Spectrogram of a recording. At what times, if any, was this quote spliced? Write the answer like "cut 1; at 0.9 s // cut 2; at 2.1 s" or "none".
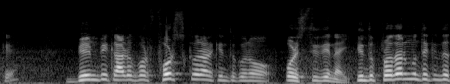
cut 1; at 2.7 s // cut 2; at 3.5 s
